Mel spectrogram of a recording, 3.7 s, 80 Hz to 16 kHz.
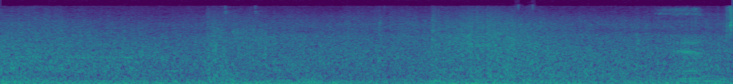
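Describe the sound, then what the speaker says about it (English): Steel Division 2 artillery fire, a continuous heavy rumble of distant shelling and battlefield noise that runs steadily throughout, with no clear separate blasts. "I think that must have been artillery fire"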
